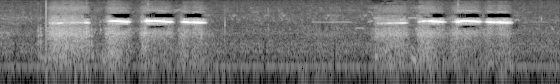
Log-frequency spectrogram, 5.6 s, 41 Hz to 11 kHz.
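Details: Diederik cuckoo heard on an African game reserve during a sunset safari drive on 28 November 2017 gives two bursts of clear, high whistled notes, four or five to a phrase, slurred upward, over a soft rushing background.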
